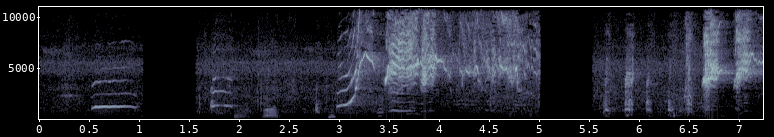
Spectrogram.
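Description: A baby monkey gives high, squealing cries that rise and fall, calling for its mother.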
